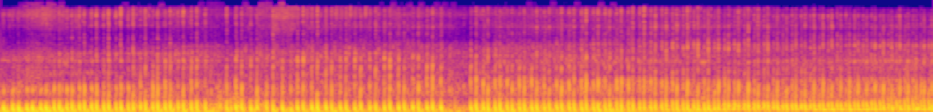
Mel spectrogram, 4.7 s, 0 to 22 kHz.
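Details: 2005 Honda VTX with Cobra slip-ons, Cobra PowerFlow intake and rejetted carb (DJ200 main jet, needle slot 4), on final test after tuning: deep, lumpy V-twin idle with strong even exhaust thumps and a brief blip, no misses or clatter; normal idle.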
